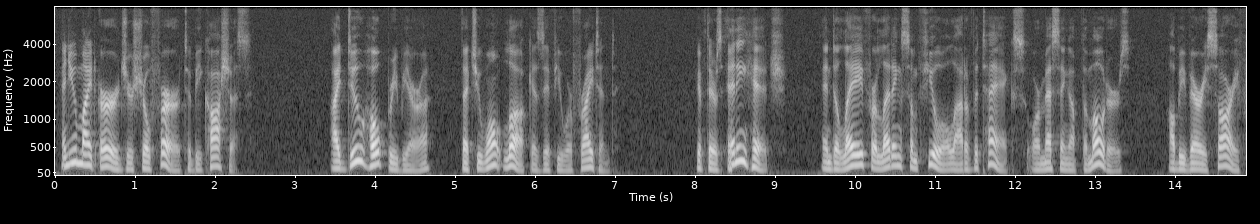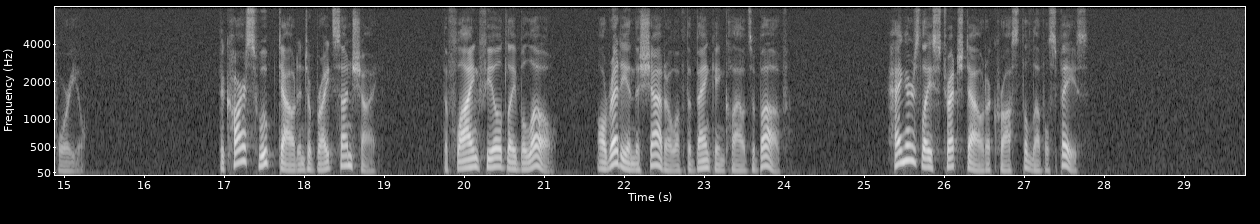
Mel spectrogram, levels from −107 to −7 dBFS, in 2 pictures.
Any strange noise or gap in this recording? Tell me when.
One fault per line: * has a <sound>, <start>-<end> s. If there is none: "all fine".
all fine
